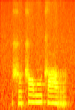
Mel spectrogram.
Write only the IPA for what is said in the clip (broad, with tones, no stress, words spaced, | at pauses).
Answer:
sʊ˨t͡sɔ˦βũ˦t͡sa˦r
